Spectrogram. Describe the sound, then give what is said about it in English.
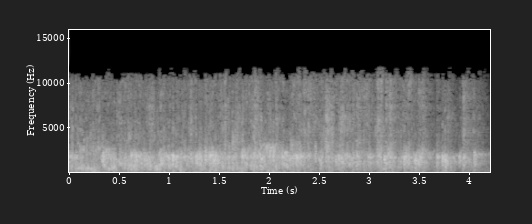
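Sustained audience applause: many hands clapping in a dense, steady wash of noise that stays loud for about four seconds before starting to thin out, given to the organizers for inviting people to talk. “I think the main thing I take away from this is that we should give a round of applause to the organizers for inviting people to talk.”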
